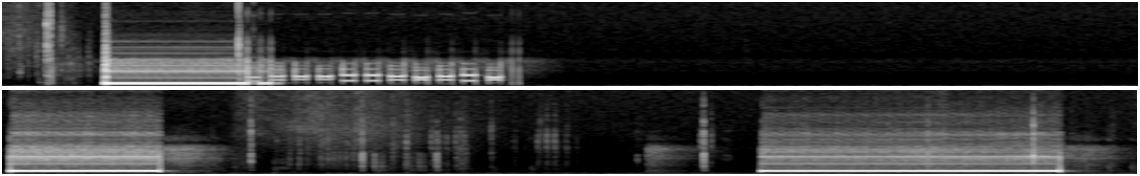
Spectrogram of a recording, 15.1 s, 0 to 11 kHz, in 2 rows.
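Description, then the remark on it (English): A brief dial tone gives way to a quick run of touch-tone beeps as a toll-free 1-800 number is dialed, followed after a pause by two long ringing tones on the line, clear, with no voices. “what happens if we call 1-800-NO-TRUMP?”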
